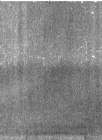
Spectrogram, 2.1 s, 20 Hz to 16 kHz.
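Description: Ford F-250 diesel pickup fitted with a snowplow, running as it drives slowly toward the microphone. It grows louder after about half a second, with a short knock then and another near the end.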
